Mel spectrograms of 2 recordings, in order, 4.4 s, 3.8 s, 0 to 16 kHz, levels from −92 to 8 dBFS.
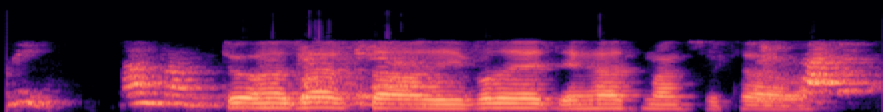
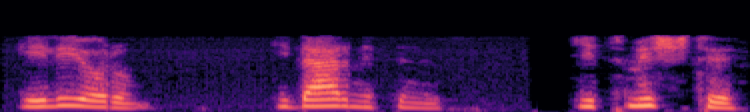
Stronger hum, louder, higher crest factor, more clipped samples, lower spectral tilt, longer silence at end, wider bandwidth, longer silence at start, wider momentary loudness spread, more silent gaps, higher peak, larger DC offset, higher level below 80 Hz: neither; first, -13 LUFS vs -18 LUFS; second, 14 dB vs 20 dB; neither; first, -9.5 dB/octave vs -8 dB/octave; about the same, 0 s vs 0.05 s; second, 4.1 kHz vs 4.9 kHz; about the same, 0.05 s vs 0.1 s; second, 10 LU vs 18 LU; first, 0.50-0.56 s vs none; about the same, 0 dBFS vs 0 dBFS; neither; about the same, -56 dBFS vs -52 dBFS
